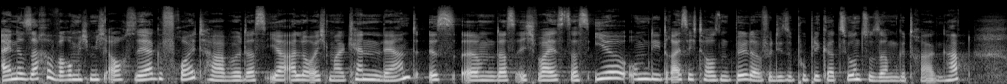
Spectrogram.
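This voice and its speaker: With noticeable background noise behind her, a woman of medium pitch talks at a moderate pace, hardly pausing, her pitch varying in an ordinary way. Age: 30s. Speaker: art educator. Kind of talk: casual chat. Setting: artist's studio.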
